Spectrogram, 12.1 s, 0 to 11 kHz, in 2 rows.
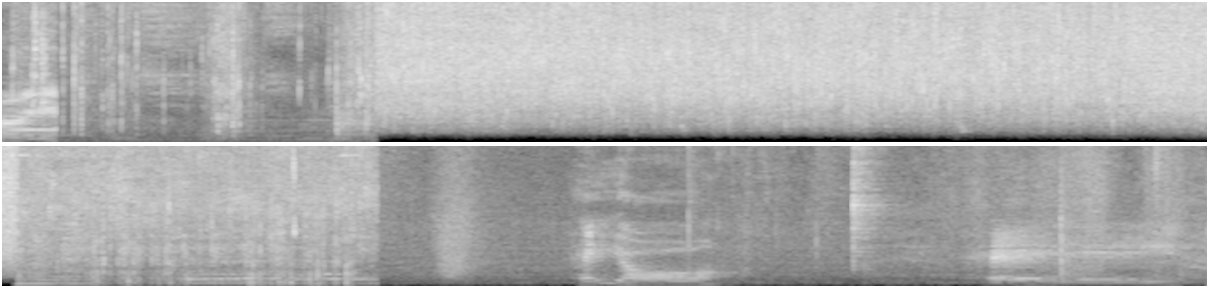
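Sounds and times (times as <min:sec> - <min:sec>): food sizzling in hot oil: 0:01.8 - 0:07.1.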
